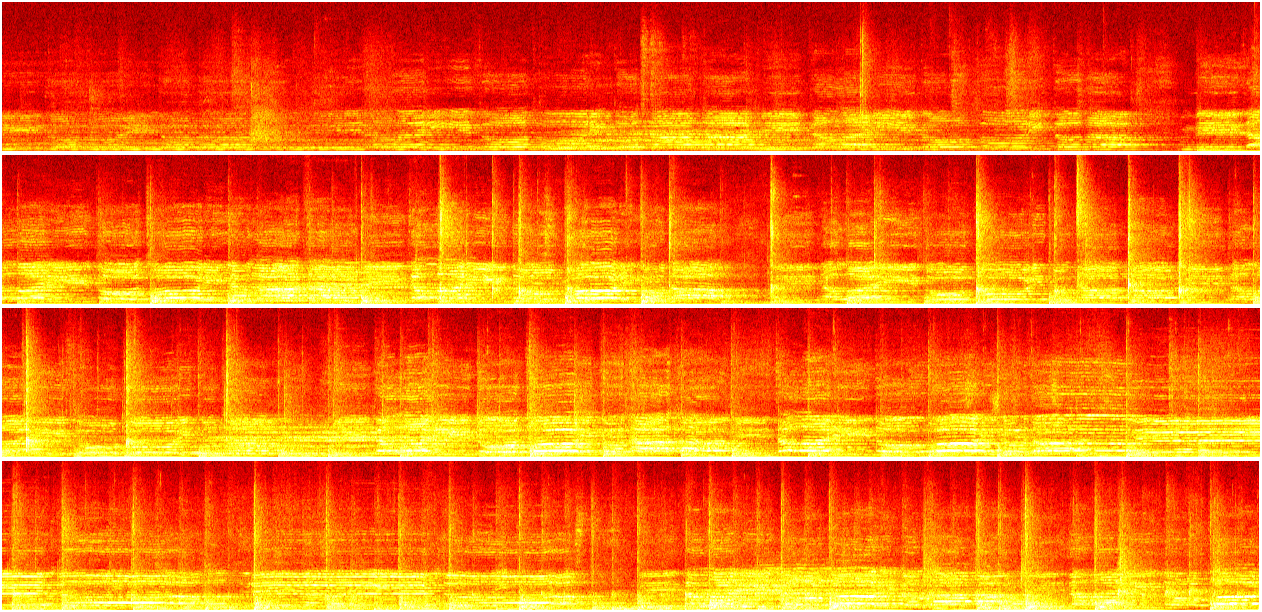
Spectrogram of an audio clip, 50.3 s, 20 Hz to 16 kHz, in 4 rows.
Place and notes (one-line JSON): {"title": "Lithuania, Kulionys post-folklore band Sen Svaja", "date": "2014-06-14 21:30:00", "description": "post-folklore band Sen Svaja performing at the 30 m height astronomy tower", "latitude": "55.32", "longitude": "25.56", "altitude": "178", "timezone": "Europe/Vilnius"}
